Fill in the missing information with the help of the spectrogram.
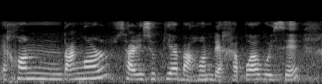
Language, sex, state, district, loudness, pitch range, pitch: Assamese, female, Assam, Kamrup Metropolitan, -17 LUFS, 220-255 Hz, 230 Hz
